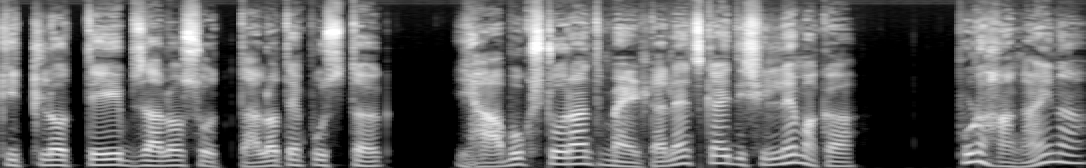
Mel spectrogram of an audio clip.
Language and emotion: Goan Konkani, sad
